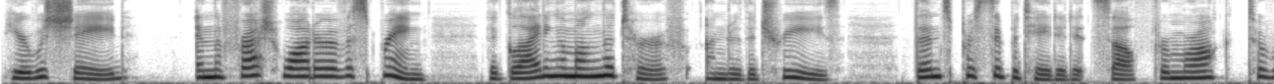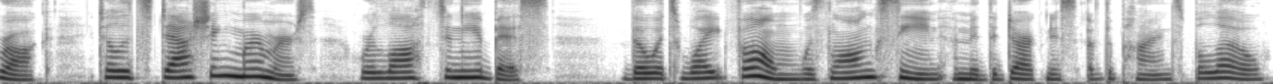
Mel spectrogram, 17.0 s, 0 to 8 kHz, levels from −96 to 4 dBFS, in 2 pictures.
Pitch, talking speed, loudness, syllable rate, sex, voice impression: 215 Hz, 170 wpm, -16 LUFS, 4.9 syllables/s, female, feminine, slightly adult-like, slightly intellectual, slightly elegant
